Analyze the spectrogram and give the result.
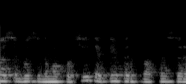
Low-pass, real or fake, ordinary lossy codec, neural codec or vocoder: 5.4 kHz; real; Opus, 32 kbps; none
